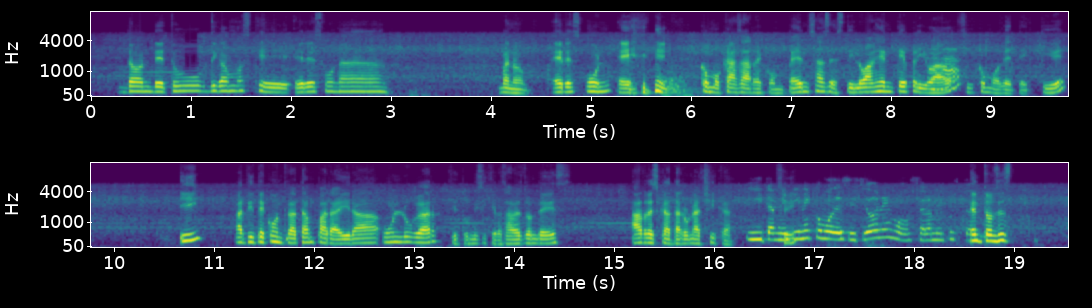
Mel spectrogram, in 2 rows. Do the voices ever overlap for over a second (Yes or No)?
No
